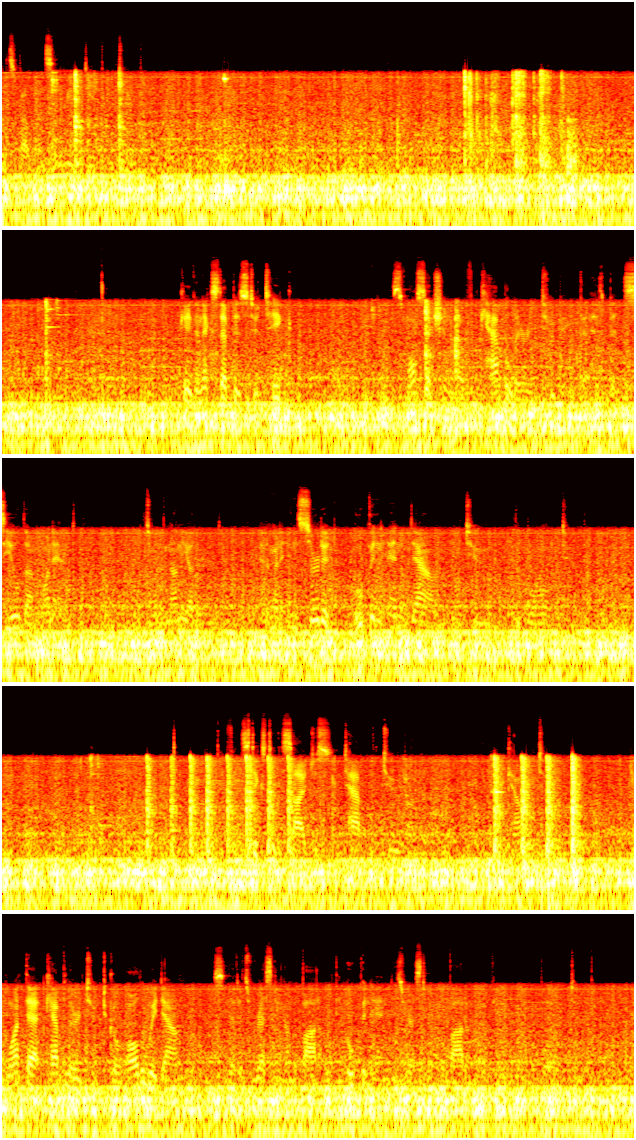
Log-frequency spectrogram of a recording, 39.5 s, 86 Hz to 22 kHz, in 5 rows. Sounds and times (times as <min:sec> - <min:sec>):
Speech: 0:00.0 - 0:01.4, 0:10.1 - 0:11.6, 0:12.8 - 0:16.8, 0:17.6 - 0:18.3, 0:19.0 - 0:22.8, 0:26.5 - 0:28.9, 0:29.8 - 0:30.5, 0:31.6 - 0:37.7.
